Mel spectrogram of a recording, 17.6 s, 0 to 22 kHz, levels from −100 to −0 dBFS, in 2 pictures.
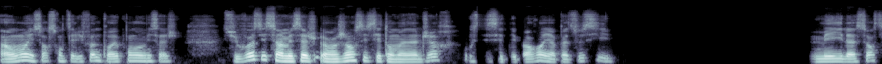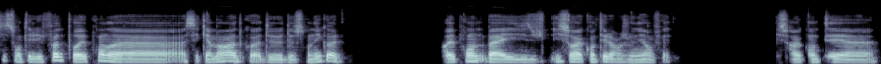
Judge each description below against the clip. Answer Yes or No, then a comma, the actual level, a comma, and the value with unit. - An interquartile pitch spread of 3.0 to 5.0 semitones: Yes, average, 4.1 semitones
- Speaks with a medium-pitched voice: No, low, 125 Hz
